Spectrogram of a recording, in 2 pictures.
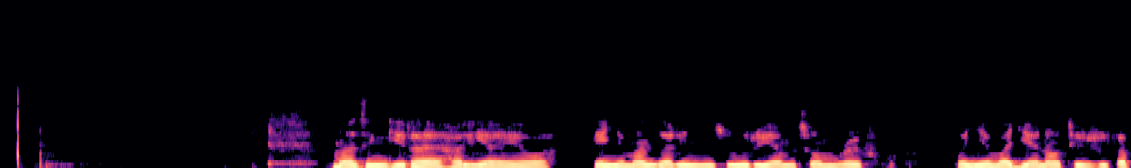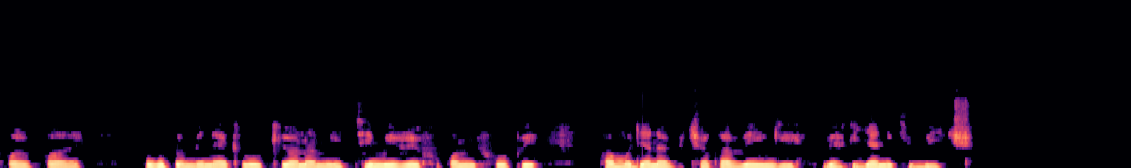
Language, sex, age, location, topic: Swahili, female, 18-24, Dar es Salaam, agriculture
